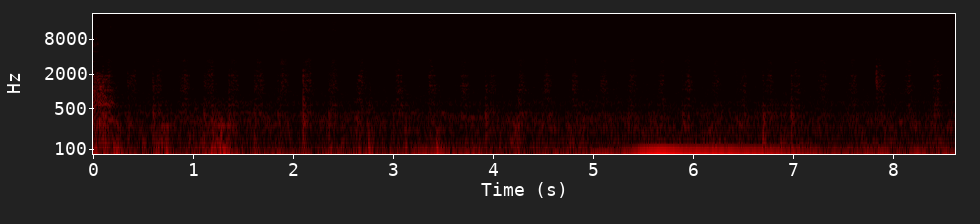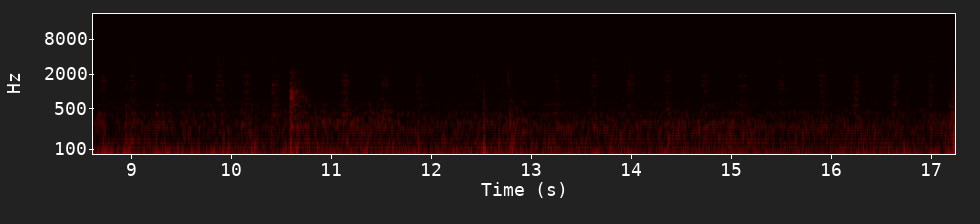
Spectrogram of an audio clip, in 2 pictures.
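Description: A colored pencil scratching across paper while drawing a duckling, a steady close-up rasp of quick, repeated strokes that keeps going without pause, fairly quiet, with no one talking.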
